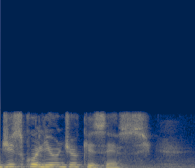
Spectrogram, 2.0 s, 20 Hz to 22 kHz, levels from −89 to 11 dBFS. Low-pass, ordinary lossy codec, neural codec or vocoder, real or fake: 7.2 kHz; none; none; real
